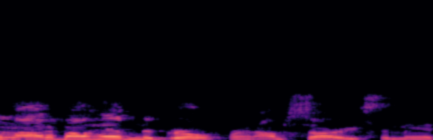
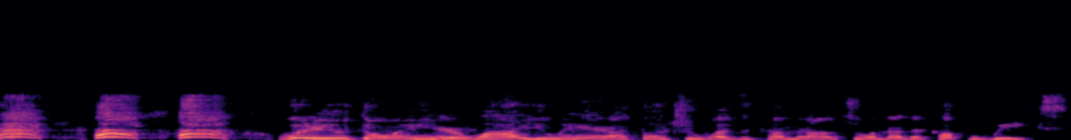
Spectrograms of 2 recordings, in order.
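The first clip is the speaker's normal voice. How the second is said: shrill, very high yelping screams; 9 semitones higher than usual. Retelling the moment a roommate was woken, imitating a roommate screaming. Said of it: "And he's screaming".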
